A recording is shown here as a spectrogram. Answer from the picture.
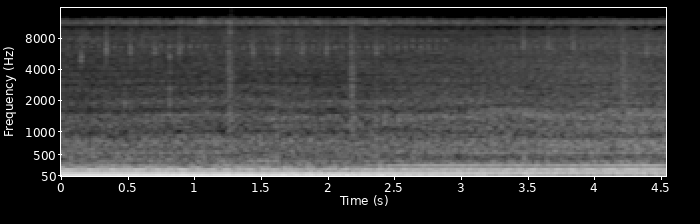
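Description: A car engine idling steadily, with a few light clicks in the first half; the engine note settles a little quieter a little past halfway.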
